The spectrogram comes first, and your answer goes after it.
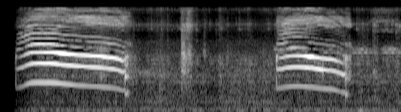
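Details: Rescued kitten in Indonesia crying loudly because it misses its mother: two long, high, clear meows, each slightly falling in pitch and ending in a downward slide, separated by about a second of quiet with a faint click.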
